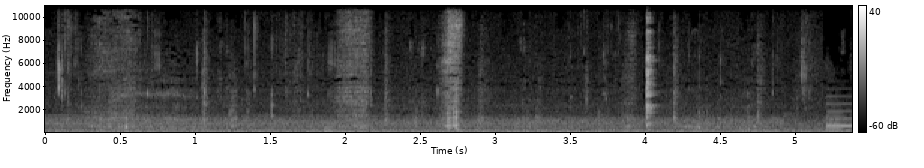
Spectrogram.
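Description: A person chewing and biting into a tortilla wrap, with a few sharp clicks about two, nearly three and four seconds in.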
